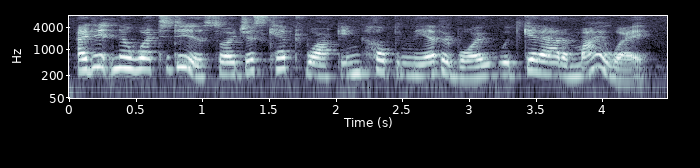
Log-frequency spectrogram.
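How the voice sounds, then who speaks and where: A woman's voice: a little high, lively intonation, brisk, mellow, dull audio. A woman reading a memoir aloud as scripted storybook narration. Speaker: reader of a book aloud.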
